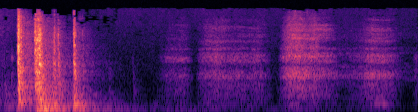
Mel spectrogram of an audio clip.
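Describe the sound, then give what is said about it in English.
A door shuts with a heavy thump at the start, followed by a few softer, quieter noises. “Who closed the door?”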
